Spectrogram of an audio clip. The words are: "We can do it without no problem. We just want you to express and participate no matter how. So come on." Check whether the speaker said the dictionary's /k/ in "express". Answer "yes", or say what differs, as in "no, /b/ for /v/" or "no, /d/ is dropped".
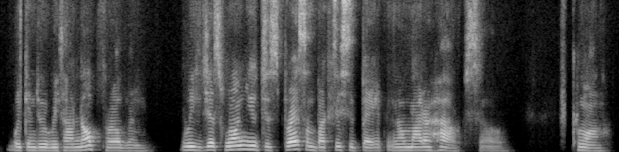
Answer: no, /k/ is dropped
